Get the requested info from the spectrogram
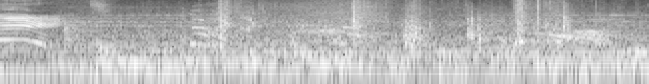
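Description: A short yell at the start, then a quick run of four or five sharp hits and crashes from the fight, over a steady dramatic film score.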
